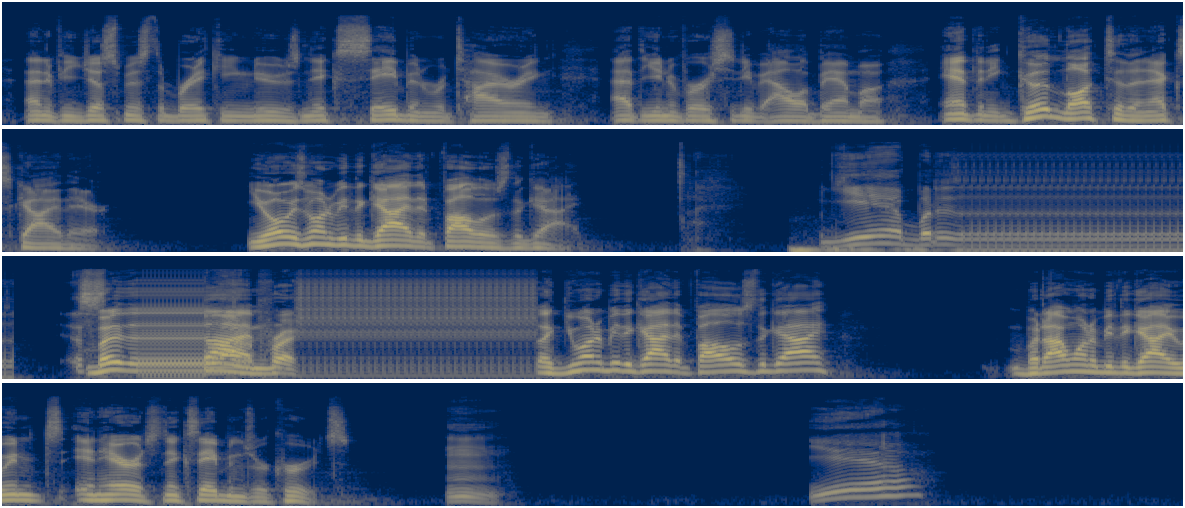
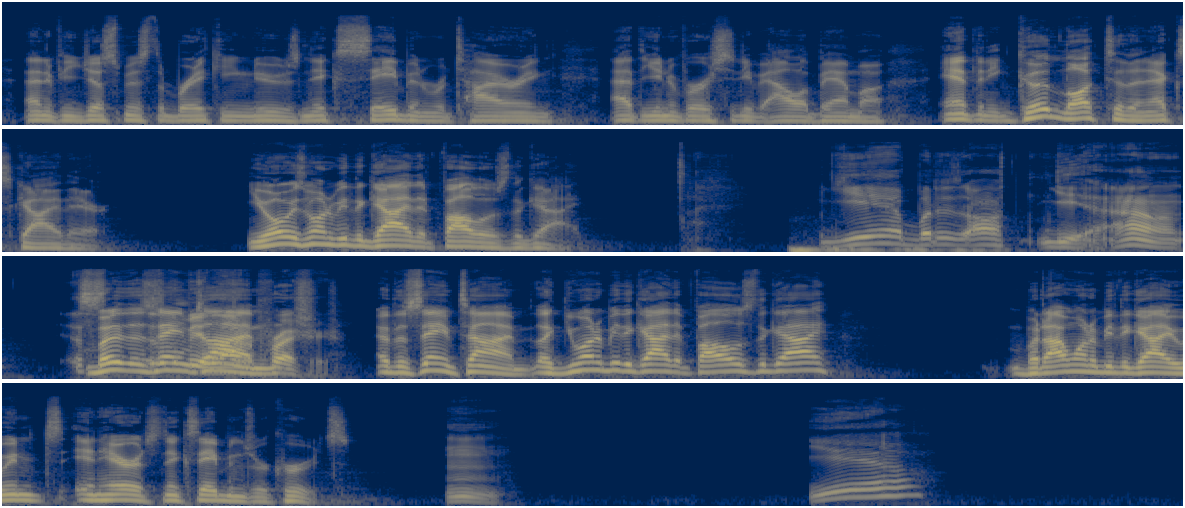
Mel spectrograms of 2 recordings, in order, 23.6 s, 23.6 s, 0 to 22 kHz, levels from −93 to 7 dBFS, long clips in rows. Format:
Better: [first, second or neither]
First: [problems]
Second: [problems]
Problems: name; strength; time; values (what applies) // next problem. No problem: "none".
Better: second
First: audio freezing; at 11 s for 1 s, at 12 s and at 13 s for 1 s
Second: none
